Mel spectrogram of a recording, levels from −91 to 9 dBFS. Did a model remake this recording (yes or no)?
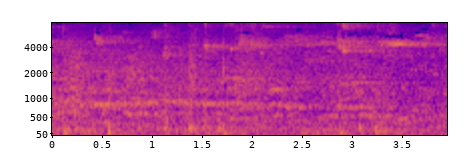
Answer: no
